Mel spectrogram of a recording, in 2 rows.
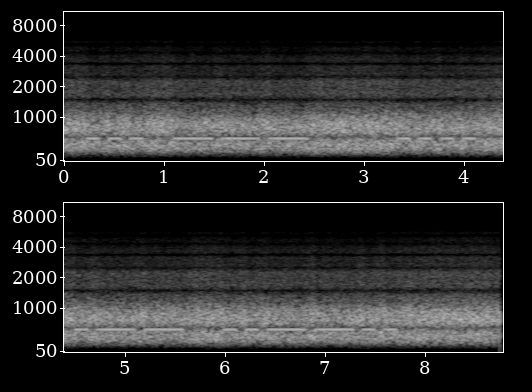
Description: Morse code, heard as a keyed tone, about 11 wpm, 530 Hz, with heavy radio static and a narrow filter. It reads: SO HW?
